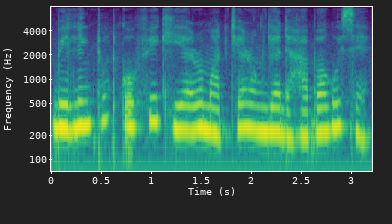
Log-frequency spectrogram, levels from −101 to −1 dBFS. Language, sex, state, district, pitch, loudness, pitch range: Assamese, female, Assam, Kamrup Metropolitan, 245 Hz, -14 LUFS, 220-255 Hz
